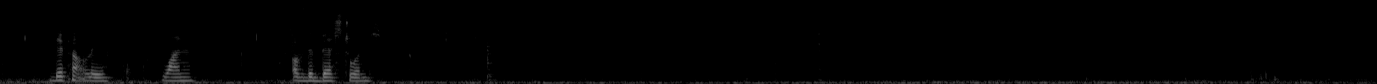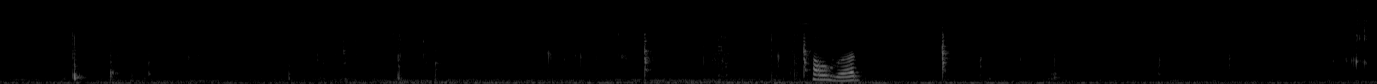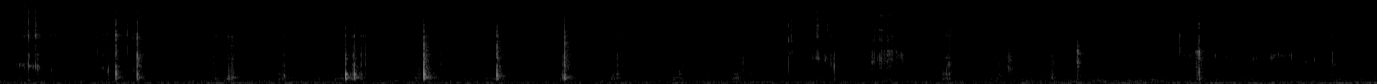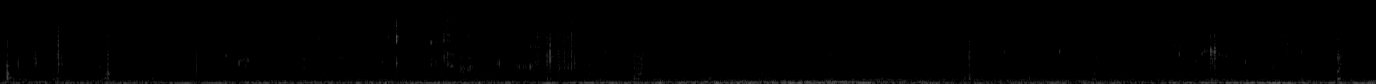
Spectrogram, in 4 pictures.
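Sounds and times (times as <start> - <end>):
crunching and chewing crispy food: 2.4 - 3.1, 3.8 - 6.0, 6.8 - 9.4, 10.4 - 22.5, 23.2 - 55.0.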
